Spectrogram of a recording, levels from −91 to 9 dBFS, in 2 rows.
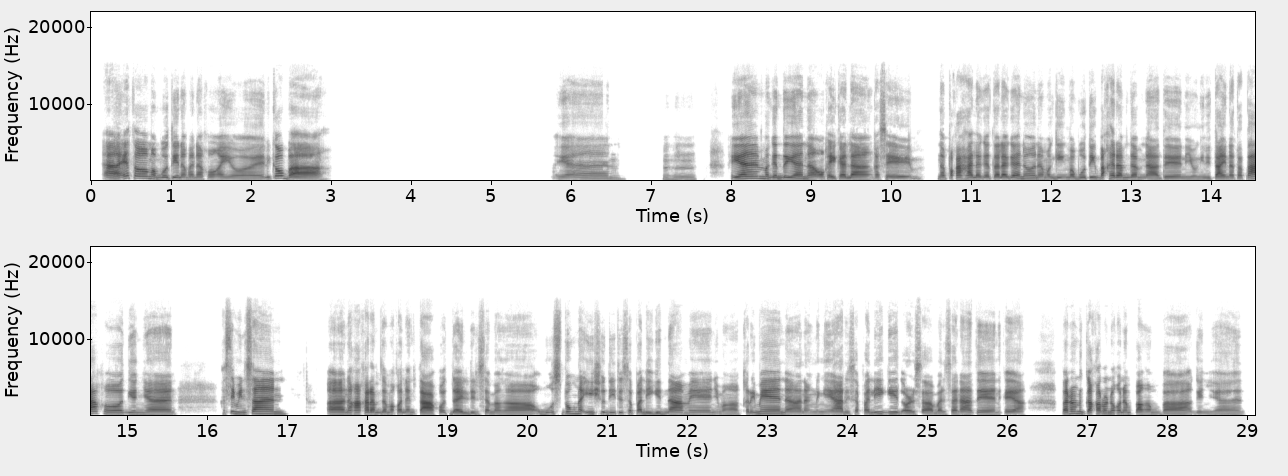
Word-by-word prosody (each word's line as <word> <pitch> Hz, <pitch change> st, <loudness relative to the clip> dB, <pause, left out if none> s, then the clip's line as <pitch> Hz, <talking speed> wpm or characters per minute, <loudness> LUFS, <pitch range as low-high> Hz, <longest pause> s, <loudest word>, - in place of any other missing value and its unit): Ah, 245 Hz, +1 st, +5 dB
ito 325 Hz, -1 st, -3 dB, 0.2 s
mabuti 230 Hz, -3 st, -2 dB
naman 205 Hz, -1 st, -5 dB
ako 205 Hz, 0 st, -6 dB
ngayon. 175 Hz, -2 st, -4 dB
Ikaw 315 Hz, +3 st, +3 dB
ba? 180 Hz, 0 st, +3 dB, 2.9 s
Ayan. 230 Hz, +4 st, -9 dB, 0.5 s
Mhm. 205 Hz, -1 st, -18 dB, 0.5 s
‘Yan, 275 Hz, +4 st, +7 dB
maganda 235 Hz, -3 st, -1 dB
yan 245 Hz, +2 st, +4 dB
na 210 Hz, -4 st, +1 dB
okey 205 Hz, -1 st, +2 dB
ka 195 Hz, -, +3 dB
lang 205 Hz, 0 st, +2 dB
kasi 195 Hz, -3 st, -3 dB, 0.3 s
napakahalaga 220 Hz, -1 st, +1 dB
talaga 205 Hz, +3 st, +1 dB
'no, 240 Hz, -1 st, -5 dB
na 210 Hz, -, -4 dB
maging 200 Hz, 0 st, -6 dB
mabuti 205 Hz, +3 st, -3 dB
yung -, -, -18 dB
pakiramdam 220 Hz, -2 st, 0 dB
natin, 180 Hz, 0 st, -1 dB
'yong 175 Hz, 0 st, -11 dB
hindi 190 Hz, 0 st, -12 dB
tayo 185 Hz, -1 st, +4 dB
natatakot 235 Hz, +5 st, +1 dB
ganiyan 205 Hz, -2 st, 0 dB, 0.5 s
kasi 285 Hz, -, -4 dB
minsan, 255 Hz, 0 st, +5 dB, 0.6 s
ah, 205 Hz, 0 st, +5 dB
nakakaramdam 215 Hz, -2 st, +2 dB
ako 205 Hz, -, -4 dB
ng 205 Hz, 0 st, -8 dB
takot 180 Hz, +3 st, +5 dB
dahil 185 Hz, -1 st, 0 dB
din 185 Hz, -, -6 dB
sa 185 Hz, -, -7 dB
mga 175 Hz, -1 st, -3 dB
umuusbong 250 Hz, +5 st, -7 dB
na -, -, +3 dB
issue 240 Hz, -, -3 dB
dito 425 Hz, 0 st, -7 dB
sa -, -, -9 dB
paligid 185 Hz, -2 st, -3 dB
namin, 215 Hz, 0 st, +1 dB
'yong 185 Hz, -3 st, -13 dB
mga 170 Hz, -1 st, -6 dB
krimen 250 Hz, +5 st, +2 dB
na 190 Hz, -2 st, -1 dB
nang 180 Hz, 0 st, -6 dB
nangyayari 185 Hz, +1 st, -1 dB
sa 210 Hz, -, -9 dB
paligid 235 Hz, +5 st, -3 dB
or 175 Hz, -, -1 dB
sa 175 Hz, -1 st, -2 dB
bansa 170 Hz, +1 st, -6 dB
natin 210 Hz, +1 st, 0 dB
kaya 185 Hz, -2 st, 0 dB, 0.5 s
parang 275 Hz, +3 st, +4 dB
nagkakaroon 245 Hz, -1 st, +2 dB
ako 230 Hz, 0 st, -2 dB
ng 215 Hz, 0 st, -4 dB
pangamba 185 Hz, -3 st, -1 dB
ganiyan. 175 Hz, -1 st, -11 dB
205 Hz, 140 wpm, -24 LUFS, 185-230 Hz, 2.9 s, Yan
